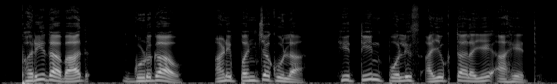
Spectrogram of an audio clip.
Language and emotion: Marathi, neutral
